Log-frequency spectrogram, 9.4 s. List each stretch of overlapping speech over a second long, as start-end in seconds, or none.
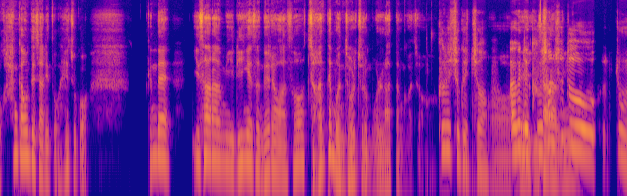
7.1-8.7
